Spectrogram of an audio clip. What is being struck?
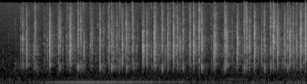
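Plastic game controller.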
